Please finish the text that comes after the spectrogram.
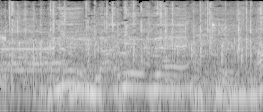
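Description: A dense crowd at an election night event roars and cheers without a break as polls show the Sweden Democrats (Sverigedemokraterna) as second-largest party, many voices shouting at once over a steady wash of noise, with a few scattered claps mixed in.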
